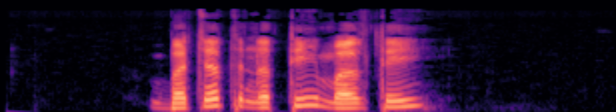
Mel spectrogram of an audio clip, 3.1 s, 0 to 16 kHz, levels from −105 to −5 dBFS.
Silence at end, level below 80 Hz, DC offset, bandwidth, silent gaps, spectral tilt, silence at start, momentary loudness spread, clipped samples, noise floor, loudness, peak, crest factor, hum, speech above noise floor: 0.95 s; -64 dBFS; under 0.1%; 11.5 kHz; none; -5 dB/octave; 0.75 s; 7 LU; under 0.1%; -86 dBFS; -25 LUFS; -6 dBFS; 24 dB; none; 60 dB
